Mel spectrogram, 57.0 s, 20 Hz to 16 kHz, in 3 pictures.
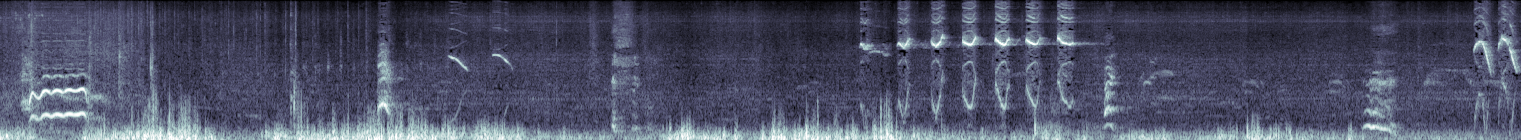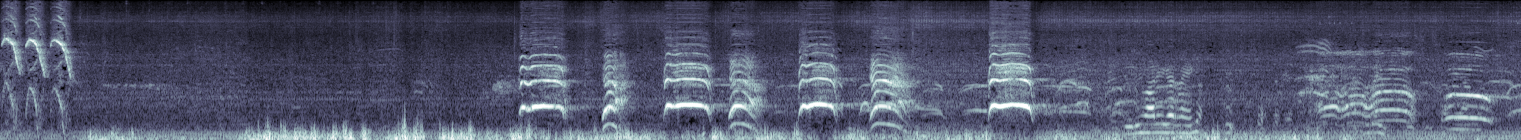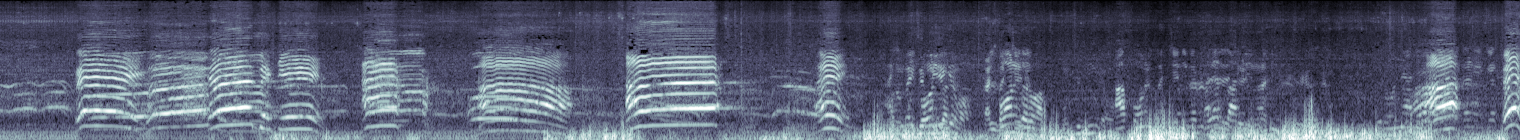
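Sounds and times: wind rumble on microphone: 0.0s - 37.7s, 41.3s - 43.4s, 44.7s - 57.0s
pigeon wingbeats: 0.3s - 4.9s
repeated pitched bird calls: 3.8s - 6.6s, 10.0s - 21.8s, 23.7s - 26.4s, 27.2s - 33.4s
rapid high chirps: 10.7s - 13.8s, 18.0s - 20.4s.

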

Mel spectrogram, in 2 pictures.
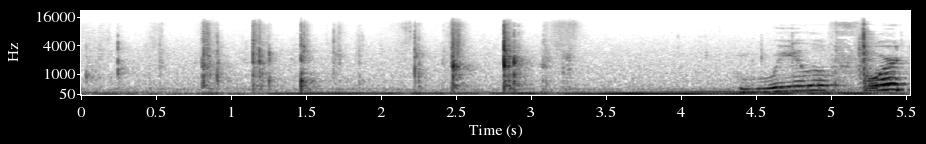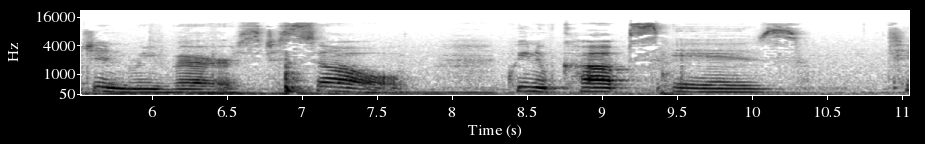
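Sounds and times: cards flicking and sliding: 0.0s - 3.4s
low steady hum: 0.0s - 11.0s.

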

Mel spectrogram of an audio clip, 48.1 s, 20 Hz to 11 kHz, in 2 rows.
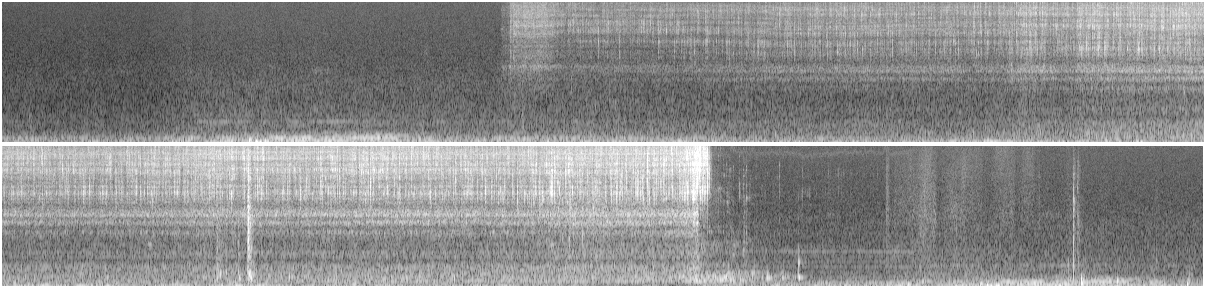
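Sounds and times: sink tap running: 20.2s - 39.0s.

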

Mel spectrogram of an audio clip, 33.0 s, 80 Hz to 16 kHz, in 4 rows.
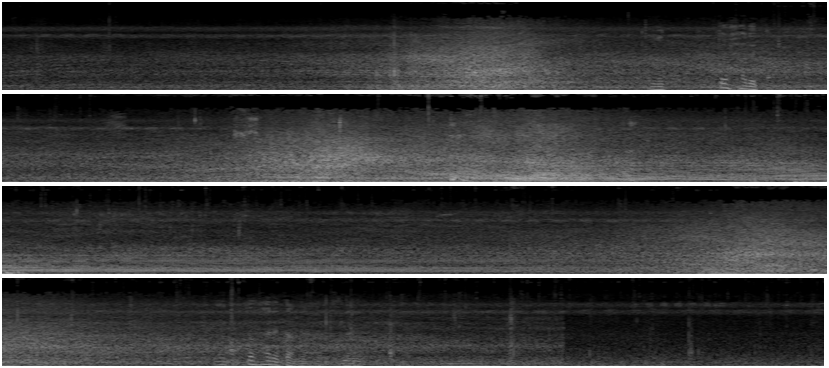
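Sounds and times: steady traffic hum: 0.0s - 32.9s
vehicles passing: 1.6s - 32.9s.

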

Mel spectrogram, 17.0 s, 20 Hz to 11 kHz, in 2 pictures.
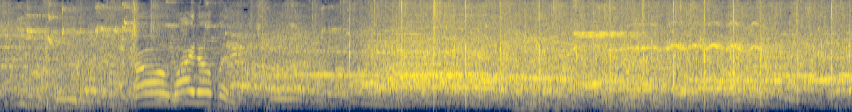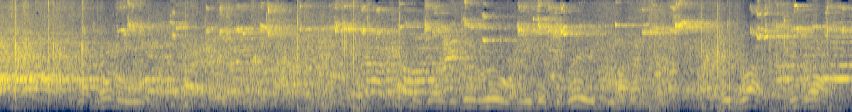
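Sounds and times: chatter of spectators: 0.0s - 17.0s.

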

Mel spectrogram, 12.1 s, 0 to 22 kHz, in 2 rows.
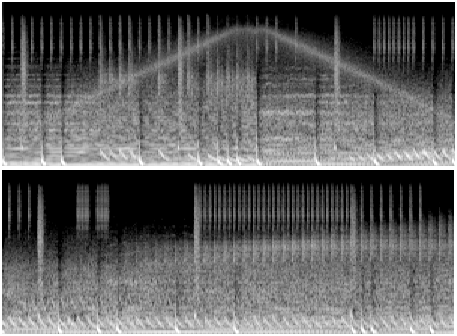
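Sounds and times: hi-hat ticks: 0.0s - 3.6s, 5.0s - 7.6s, 8.6s - 12.0s
deep bass hits: 0.0s - 12.0s
electronic music with beat: 0.0s - 12.0s.

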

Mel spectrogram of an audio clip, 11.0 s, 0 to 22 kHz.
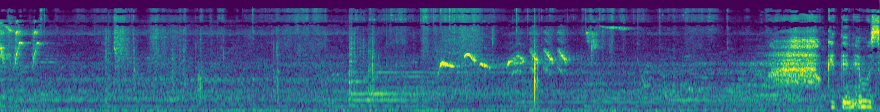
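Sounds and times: bird whistled chirps: 0.0s - 0.6s, 5.4s - 7.5s.

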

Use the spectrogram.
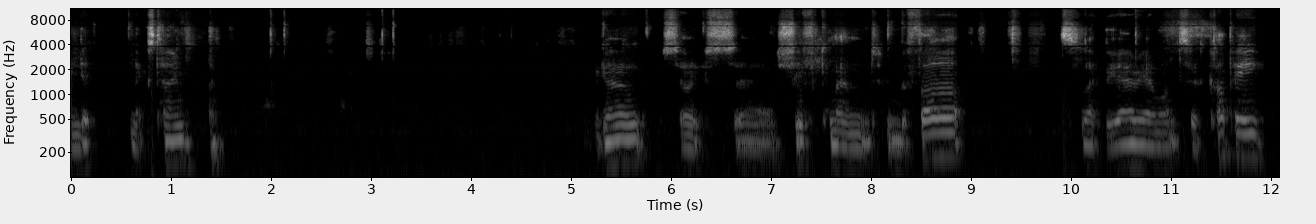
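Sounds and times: computer clicks: 2.0s - 2.2s, 3.0s - 3.3s.

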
